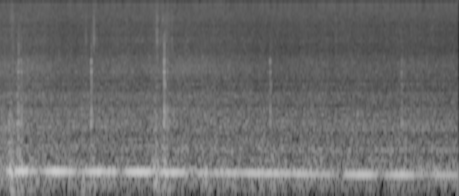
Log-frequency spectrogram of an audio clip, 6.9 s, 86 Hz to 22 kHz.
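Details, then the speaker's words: 2000 Pontiac Grand Am GT cruising, with hub bearings replaced twice, new driver-side CV joint, calipers, pads and rotors: steady low hum under road noise with vibration sometimes felt underfoot, starting around 35–40 mph; cause unknown. "it's a vibration I can feel it sometimes under my feet sometimes I can't uh I don't know know i' have both the hub bearings replac twice you know the noise just won't go away and it really starts to show itself about 35 40 m an hour"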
